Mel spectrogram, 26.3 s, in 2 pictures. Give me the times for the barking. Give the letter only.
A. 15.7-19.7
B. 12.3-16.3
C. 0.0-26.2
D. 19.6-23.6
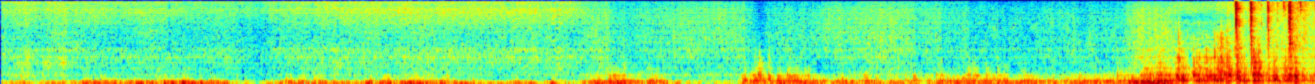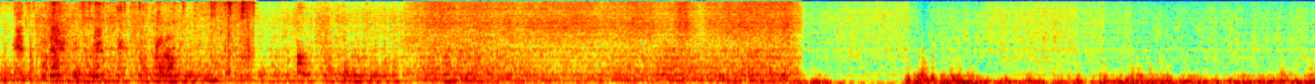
B.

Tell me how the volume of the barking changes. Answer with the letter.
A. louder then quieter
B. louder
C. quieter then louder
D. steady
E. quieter
B.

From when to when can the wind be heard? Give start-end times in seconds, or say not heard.
0.0-26.2.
